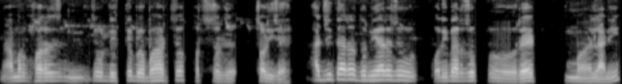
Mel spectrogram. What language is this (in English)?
Odia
